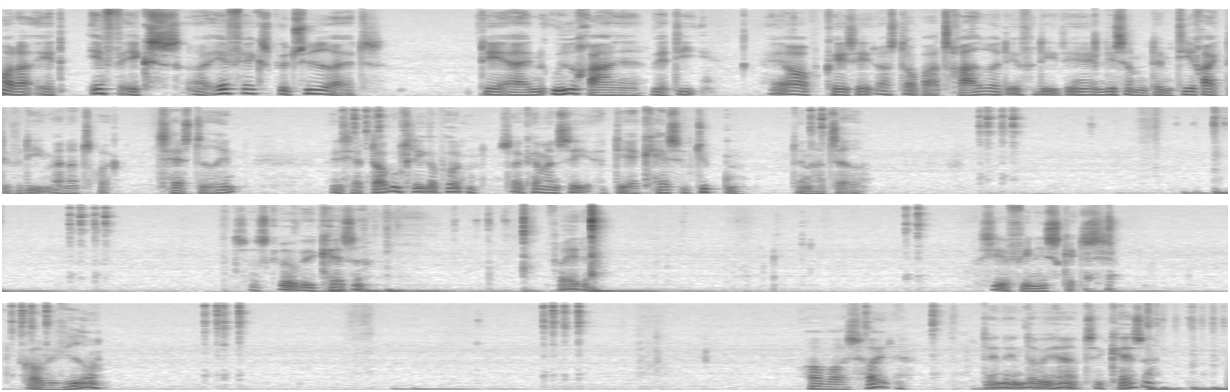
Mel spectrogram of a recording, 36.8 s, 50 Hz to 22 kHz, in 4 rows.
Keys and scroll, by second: 18.0 Escape, 18.2 Escape, 20.4-21.7 typing, 22.0 Page_Up, 22.2 Return, 22.7 Return, 30.4 Home, 35.9-36.7 typing.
